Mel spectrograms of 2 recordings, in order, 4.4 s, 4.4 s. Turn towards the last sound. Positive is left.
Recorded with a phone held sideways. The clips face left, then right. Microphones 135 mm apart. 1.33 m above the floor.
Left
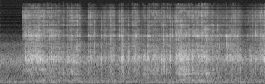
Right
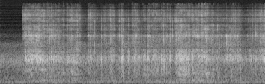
turn(degrees=-5)  # may be behind; listen again after turning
